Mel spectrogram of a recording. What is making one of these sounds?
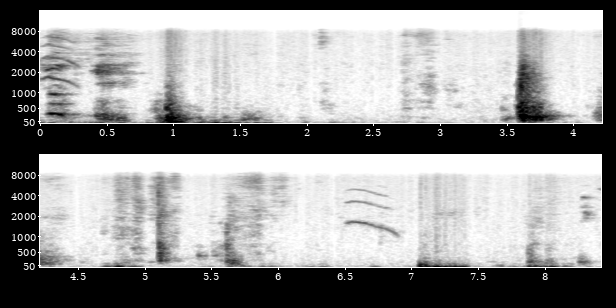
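Footsteps thump on the floor.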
